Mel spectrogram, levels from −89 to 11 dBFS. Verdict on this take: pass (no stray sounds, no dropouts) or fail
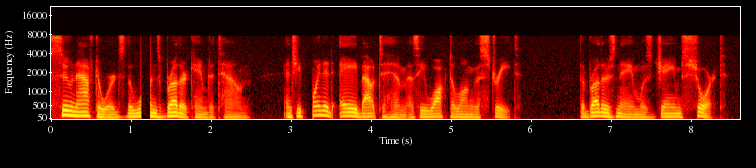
fail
